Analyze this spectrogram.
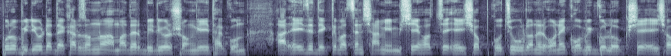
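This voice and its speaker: Loudness stays very even while the intonation is monotone and flat. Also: man, fairly high pitch for a man. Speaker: YouTube vlogger. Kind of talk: vlog narration.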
